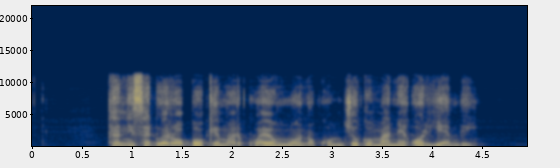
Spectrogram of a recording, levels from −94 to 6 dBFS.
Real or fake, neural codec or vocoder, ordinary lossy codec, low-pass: fake; codec, 24 kHz, 6 kbps, HILCodec; none; none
